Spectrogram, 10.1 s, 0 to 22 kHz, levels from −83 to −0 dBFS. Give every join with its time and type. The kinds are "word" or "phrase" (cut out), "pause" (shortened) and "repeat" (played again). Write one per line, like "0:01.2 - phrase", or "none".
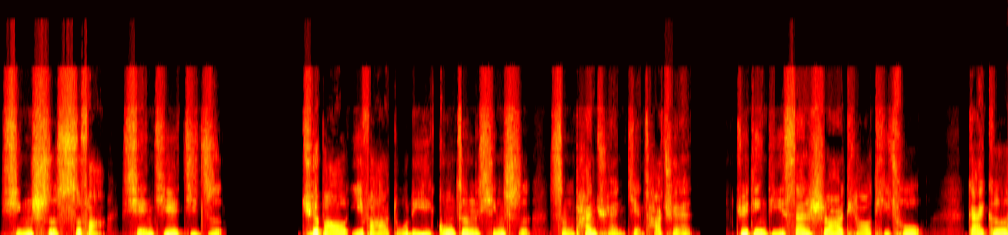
none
